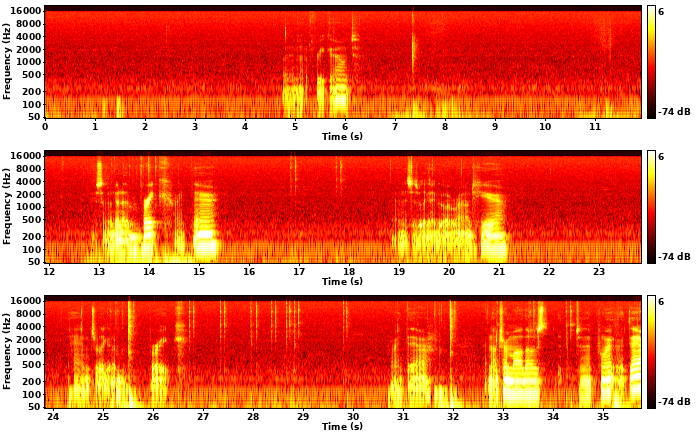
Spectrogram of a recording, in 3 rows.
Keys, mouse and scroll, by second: 0.9 Escape, 4.8 Escape, 13.3 b, 13.6 k, 13.8 Return, 23.9 Escape, 25.1 r, 25.3 space, 30.5 Escape, 31.2-32.0 typing.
